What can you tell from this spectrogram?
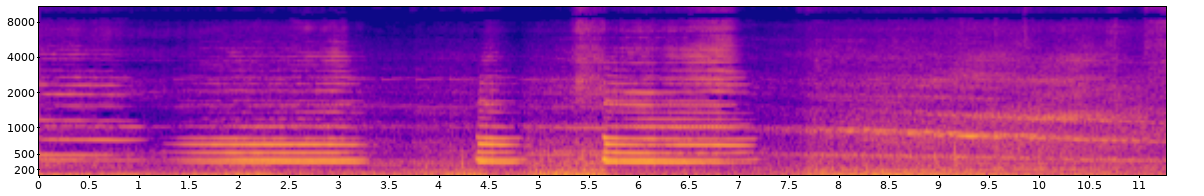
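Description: Horn of a pair of rebuilt Union Pacific C44ACM diesel locomotives sounding a chord in a long blast, a short blast and a long blast, over a steady engine rumble: the end of the long-long-short-long grade-crossing signal. After the last blast a whine falls steadily in pitch as the locomotives pass.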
